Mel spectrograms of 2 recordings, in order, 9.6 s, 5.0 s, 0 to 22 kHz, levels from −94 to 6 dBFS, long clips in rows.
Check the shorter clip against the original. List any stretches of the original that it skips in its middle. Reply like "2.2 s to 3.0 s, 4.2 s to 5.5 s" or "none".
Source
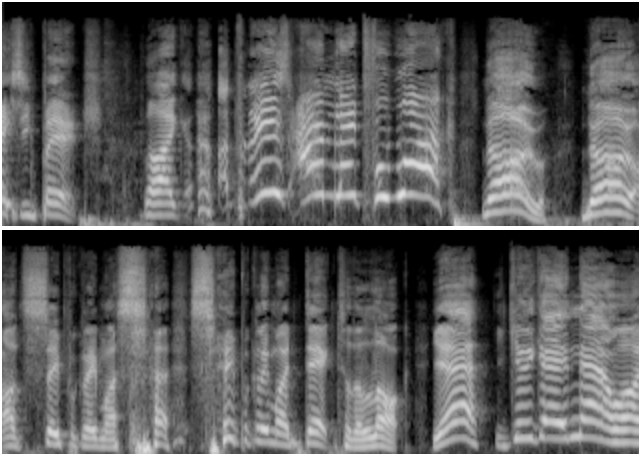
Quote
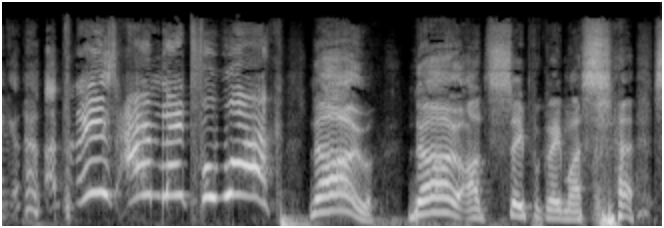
none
